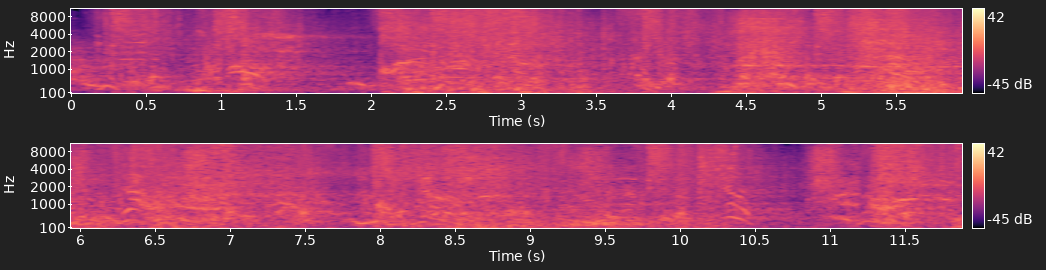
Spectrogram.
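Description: Heavy blows strike a snarling creature with thuds.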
